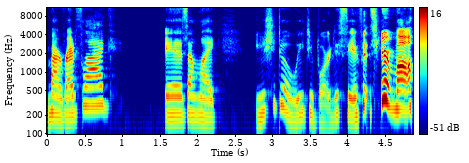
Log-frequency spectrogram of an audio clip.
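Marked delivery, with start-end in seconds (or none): 2.8-4.9 talking with words broken up by laughter. Joking about a Ouija board while talking: laughing while talking. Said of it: "You know what you sounded like, how you said that?".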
